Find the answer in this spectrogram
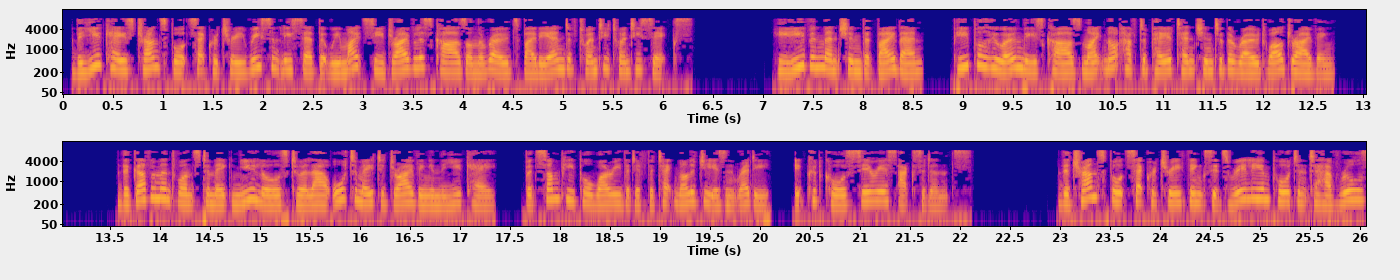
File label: English Upper Intermediate FAST Reading; English Newsroom; UK Driverless Cars Could Hit Roads by 2026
